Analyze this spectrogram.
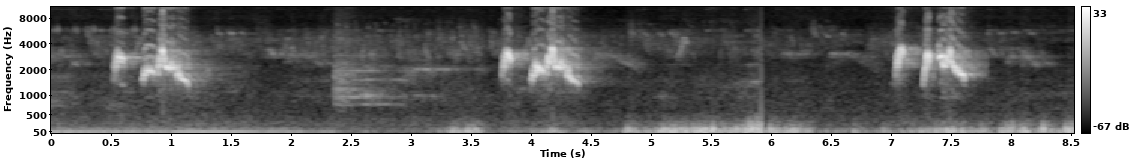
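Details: Three short warbled chirp phrases from a red-whiskered bulbul, spaced about three seconds apart, with low rumbling noise between them.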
